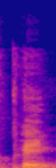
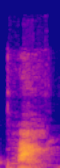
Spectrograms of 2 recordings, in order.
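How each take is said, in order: First: Said in the usual way. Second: "pink" with an open "a", like "paink"; pink said as "pank". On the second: Shown as a demonstration. Vlogger renaming the colour, "pink" said "pank". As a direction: turn the vowel of "pink" into "pank". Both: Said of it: "I gotta call it pink".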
